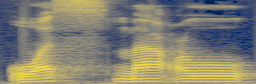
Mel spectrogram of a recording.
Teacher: سین کو باریک سیٹی سے، عو واو مدہ ہے۔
